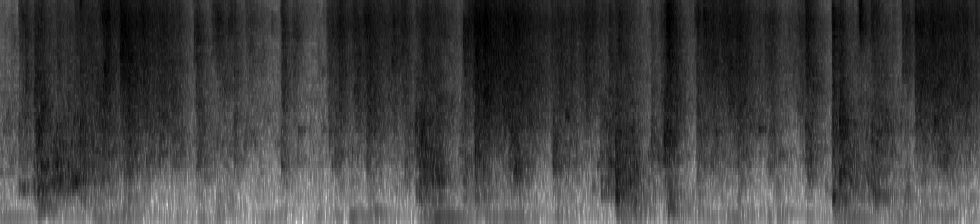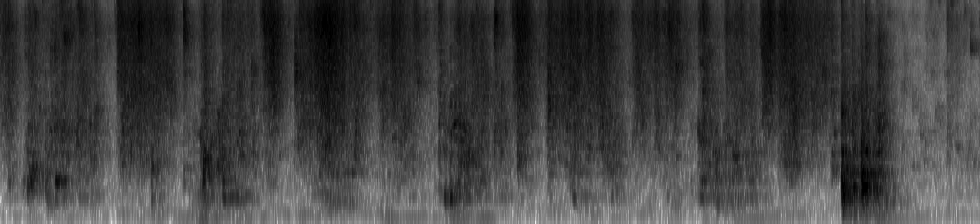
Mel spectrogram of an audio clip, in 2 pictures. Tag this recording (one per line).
water
indoor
